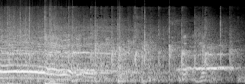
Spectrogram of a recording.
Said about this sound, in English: Okay, now everyone's going to clap.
